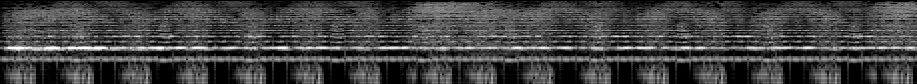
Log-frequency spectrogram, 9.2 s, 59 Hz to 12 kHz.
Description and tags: A simple tune which is different but catchy.
- recorded and developed August 2016.
techno, drum-bass, game-tune, glitch-hop, beat, Bling-Thing, drum, blippy, dub, electro, experimental, bounce, intro, dub-step, hypo, effect, game, loopmusic, club, ambient, loop, rave, dance, waawaa, synth, gaming, trance, electronic, bass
